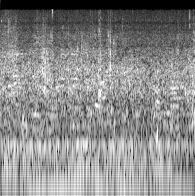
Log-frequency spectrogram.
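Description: Steady low hum of boat traffic on a canal, with faint voices in the background.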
